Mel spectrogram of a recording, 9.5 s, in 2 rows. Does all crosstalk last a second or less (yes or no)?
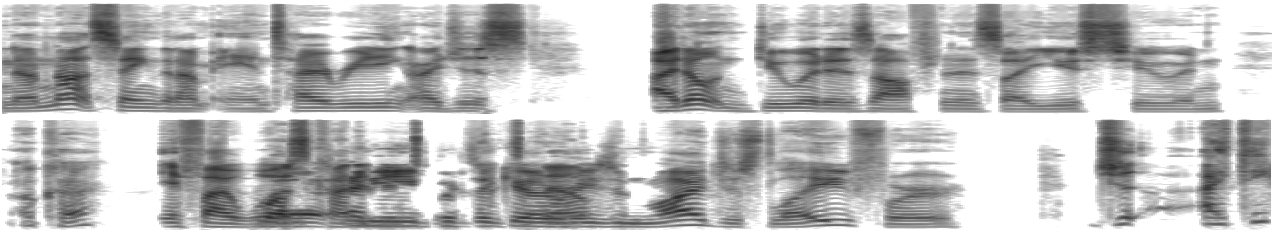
no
